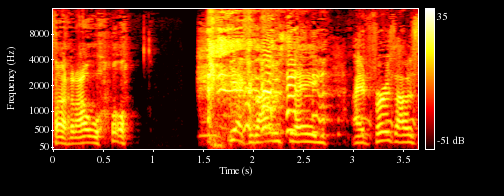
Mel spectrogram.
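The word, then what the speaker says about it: Araújo: Like, for people out there, you roll your R's when there are two R's together. Like carro, ferrocarril, Or if you're just Araujo.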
